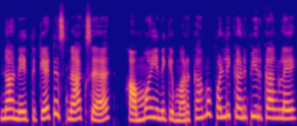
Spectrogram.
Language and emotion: Tamil, surprised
